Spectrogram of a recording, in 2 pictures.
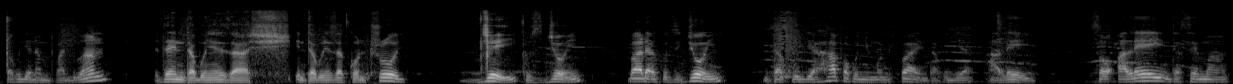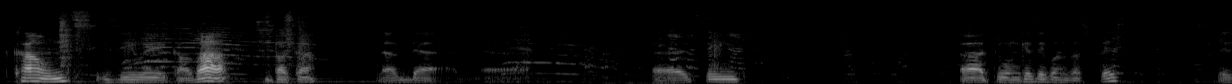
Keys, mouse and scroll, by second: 0.0 KP_1, 1.2 scroll up 1, 4.9 ctrl+j, 9.5-11.3 drag, 12.8-14.5 drag, 14.5 scroll down 2, 16.0-19.2 drag, 22.4-24.6 drag.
